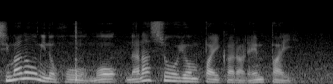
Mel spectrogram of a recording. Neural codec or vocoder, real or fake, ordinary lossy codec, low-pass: none; real; none; none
